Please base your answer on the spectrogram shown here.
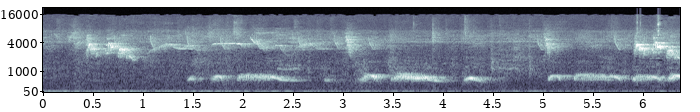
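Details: Spotted dove singing its six-note coo, known as hậu 3: a run of low, soft, hollow coo notes with a short pause mid-phrase, over steady chirping and twittering from other birds.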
